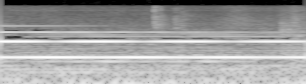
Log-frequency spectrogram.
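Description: Metal singing bowl ringing on after a single strike: one low tone with higher overtones above it, held steady and fading only slightly.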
